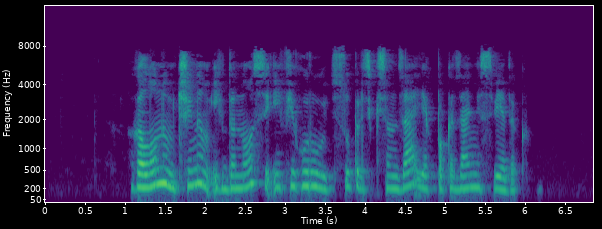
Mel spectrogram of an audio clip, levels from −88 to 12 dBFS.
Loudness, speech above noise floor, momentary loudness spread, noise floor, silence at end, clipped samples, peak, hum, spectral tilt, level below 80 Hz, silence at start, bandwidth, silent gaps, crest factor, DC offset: -25 LUFS; 53 dB; 10 LU; -77 dBFS; 0.95 s; under 0.1%; -4 dBFS; none; -4 dB/octave; -64 dBFS; 1.1 s; 8.2 kHz; none; 22 dB; under 0.1%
